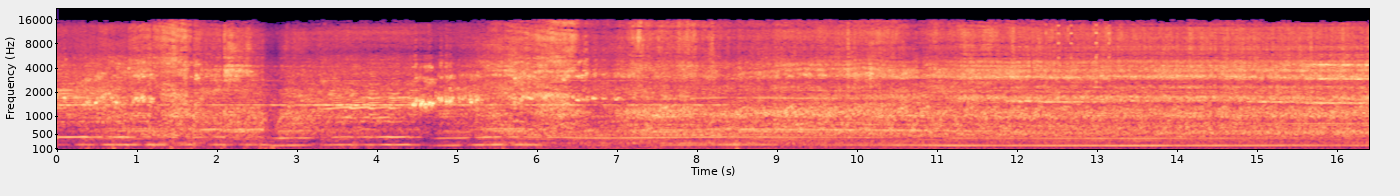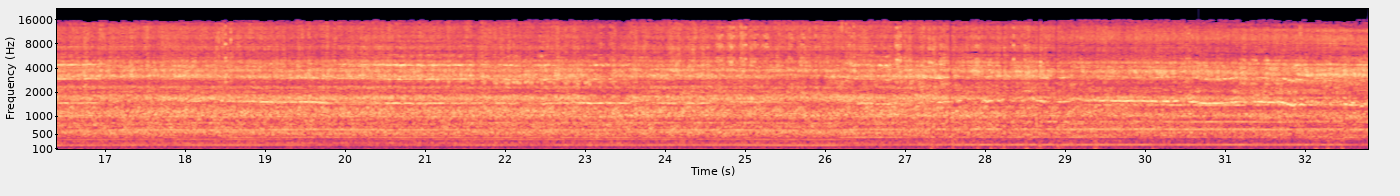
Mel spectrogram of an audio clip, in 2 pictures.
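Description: Car engine held at high revs while the rear tyres spin and squeal in a smoky burnout. The engine note wavers for the first few seconds, then holds steady, dipping slightly near the end.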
